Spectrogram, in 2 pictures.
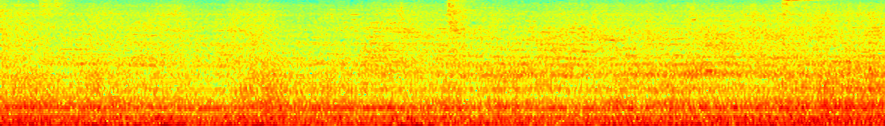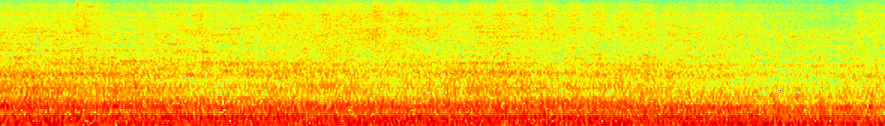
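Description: A freight train rumbles steadily past close by, its wheels clanking on the rails.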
